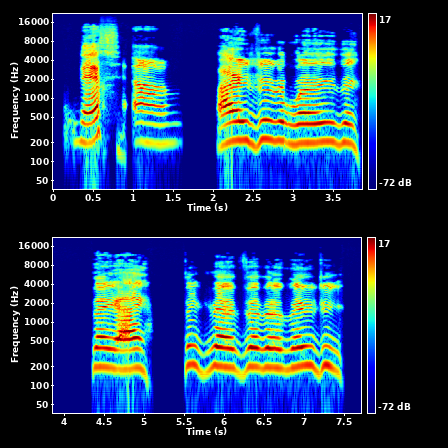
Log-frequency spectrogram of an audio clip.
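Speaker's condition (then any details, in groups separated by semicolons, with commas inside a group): Cerebral palsy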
